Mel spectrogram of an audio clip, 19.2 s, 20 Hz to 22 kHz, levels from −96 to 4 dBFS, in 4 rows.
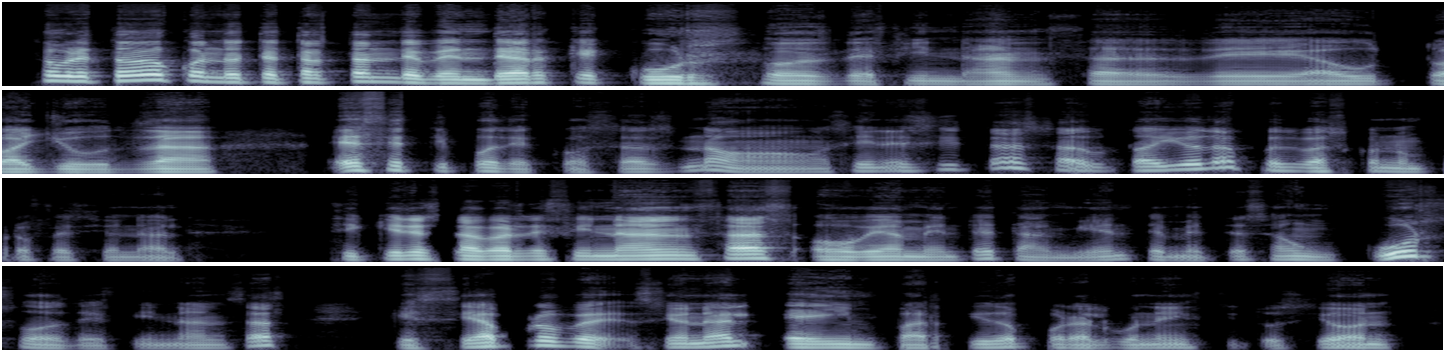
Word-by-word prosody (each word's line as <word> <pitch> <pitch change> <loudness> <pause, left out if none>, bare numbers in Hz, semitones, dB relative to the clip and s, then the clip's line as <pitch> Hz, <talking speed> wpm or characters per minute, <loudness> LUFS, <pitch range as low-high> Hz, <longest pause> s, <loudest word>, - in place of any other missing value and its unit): Sobre 195 -2 +8
todo 215 +4 +7
cuando 170 -6 +3
te 155 - +5
tratan 160 +3 +2
de 145 - +8
vender, 130 +2 +6
qué 140 -1 -3
cursos 110 -4 0
de 100 -3 -7
finanzas, 95 -2 -8
de 95 0 -6
autoayuda, 95 0 -2 0.3
ese 150 +1 +2
tipo 130 -2 -7
de 95 -4 -11
cosas, 100 +3 -13
no, 145 -9 -7
sí 125 +4 -11
necesitas 180 - -10
autoayuda 170 - -2
pues 140 - -9
vas 120 -1 -4
con 115 -1 -10
un 105 - -9
profesional. 95 -1 -15 0.5
Si 110 - -10
quieres 125 +2 +2
saber 115 -1 +5
de 115 - -4
finanzas, 125 +6 +4
obviamente 105 +3 -3
también 95 -2 -12
te 110 - -11
metes 110 +2 -15
a - - -7
un 110 -4 -7
curso 125 - +3
de 85 - -15
finanzas 100 +3 -7 0.3
que - - -9
sea - - +3
profesional 150 -2 0
e 120 -1 +2
impartido 110 0 -4
por 125 - -8
alguna 105 +1 -8
institución 105 -1 -7
115 Hz, 150 wpm, -24 LUFS, 100-140 Hz, 0.5 s, Sobre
